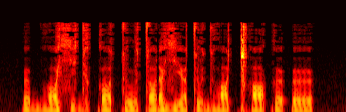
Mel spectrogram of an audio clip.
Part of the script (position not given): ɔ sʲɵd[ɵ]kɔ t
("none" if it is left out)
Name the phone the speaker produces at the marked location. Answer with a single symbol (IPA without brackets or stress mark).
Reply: ɵ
